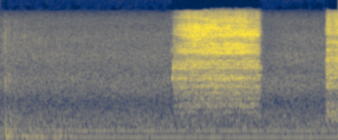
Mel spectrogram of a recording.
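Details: Hungry barn owl chicks at a nest in Riet Vell Nature Reserve, Ebro Delta, Spain, fighting over prey brought by an adult; one broad rasping hiss lasting under a second, over steady low hum.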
